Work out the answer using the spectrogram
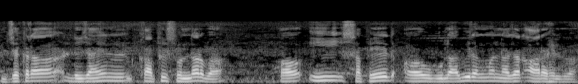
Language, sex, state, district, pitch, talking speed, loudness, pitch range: Hindi, male, Bihar, Darbhanga, 145 Hz, 175 wpm, -15 LUFS, 140-170 Hz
